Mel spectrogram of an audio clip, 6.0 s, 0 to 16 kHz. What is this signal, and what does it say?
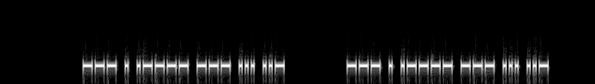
Morse code, heard as a keyed tone, about 40 wpm, 700 Hz. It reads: OE1OSU OE1OSU
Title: DXCC-100 Call Signs - 6 Characters - Repeated 2x - 40wpm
